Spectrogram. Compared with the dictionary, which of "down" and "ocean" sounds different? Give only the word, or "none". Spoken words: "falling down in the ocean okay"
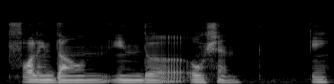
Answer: none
